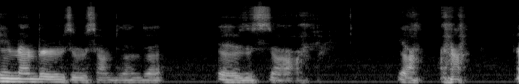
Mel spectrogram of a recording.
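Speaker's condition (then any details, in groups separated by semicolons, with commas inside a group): Spinal muscular atrophy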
